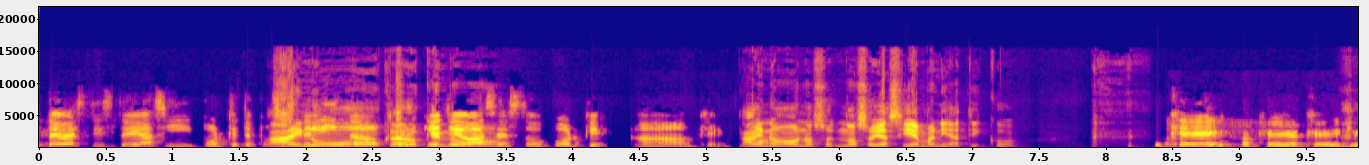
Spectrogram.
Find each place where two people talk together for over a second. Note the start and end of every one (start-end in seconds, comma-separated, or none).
1.7-3.5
